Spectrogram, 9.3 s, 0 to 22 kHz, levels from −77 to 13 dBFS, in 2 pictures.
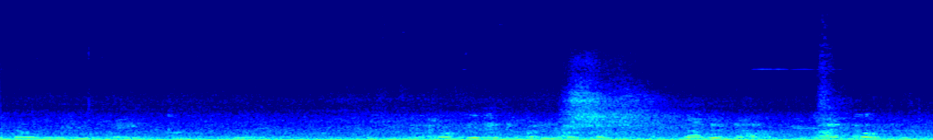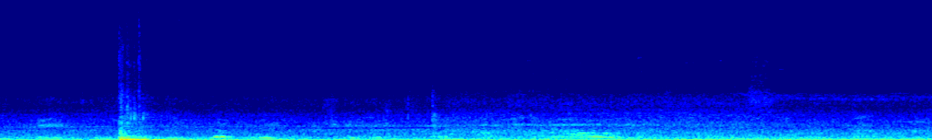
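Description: Listening to the recording, nothing stood out as a technical problem at any point.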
